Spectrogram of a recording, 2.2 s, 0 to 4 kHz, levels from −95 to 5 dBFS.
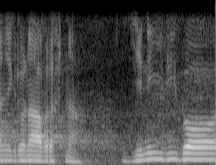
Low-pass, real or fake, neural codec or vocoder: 3.6 kHz; real; none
